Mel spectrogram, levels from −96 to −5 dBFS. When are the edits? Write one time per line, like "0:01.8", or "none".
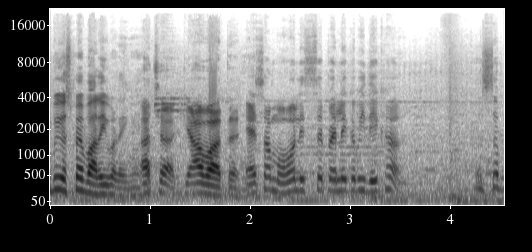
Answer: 0:01.9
